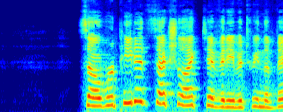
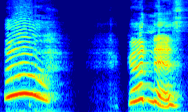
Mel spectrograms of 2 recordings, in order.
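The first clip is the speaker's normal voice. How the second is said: breathless squeal; 12 semitones higher, 3 dB louder, slower than usual. Real, not acted. Recovering from a laughing fit.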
